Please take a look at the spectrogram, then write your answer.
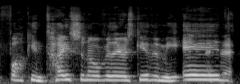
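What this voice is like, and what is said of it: Screaming, shouting voice. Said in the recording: “I'm screaming,”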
